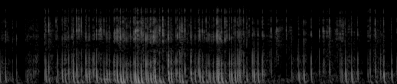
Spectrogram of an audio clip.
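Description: A glossy red artificial apple, probably hollow plastic, is tapped rapidly with long pink fingernails. The result is a dense, continuous stream of quick, bright clicks that die away almost instantly, with a light hollow knock beneath them.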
